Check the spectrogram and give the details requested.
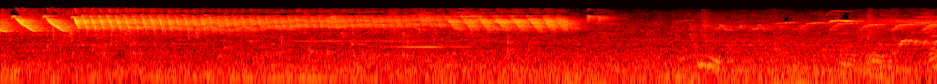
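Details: Canary song: a few sharp opening notes, then a sustained rapid high trill for several seconds, fading into quieter scattered chirps and whistles over faint background noise.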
